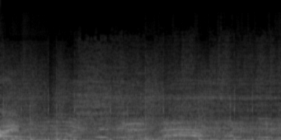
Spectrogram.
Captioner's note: crowd cheering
